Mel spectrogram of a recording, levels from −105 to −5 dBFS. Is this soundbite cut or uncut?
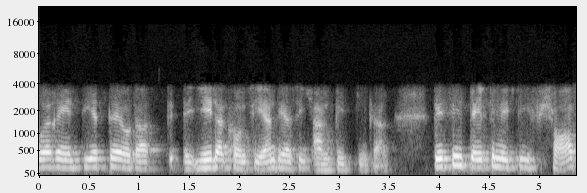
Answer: cut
